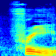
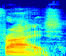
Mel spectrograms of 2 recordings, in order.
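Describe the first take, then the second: First: The word rhymes with 'freeze'. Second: The word rhymes with 'flies'. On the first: The speaker calls it right. "but it's pronounced Fries, / Freeze" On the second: The speaker calls it wrong.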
